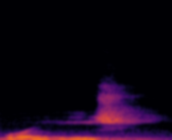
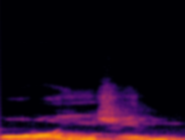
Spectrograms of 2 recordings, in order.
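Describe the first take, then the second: First: The word ends in a stop with a lengthened vowel. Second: The word runs on with a short vowel. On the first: The reciter stops on this word. "kalau mati langsung gitu Quraisy. Roy-nya bisa dipanjangkan" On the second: The reciter joins this word to the next. "kalau diwasol roy-nya dia layin ya, lunak"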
